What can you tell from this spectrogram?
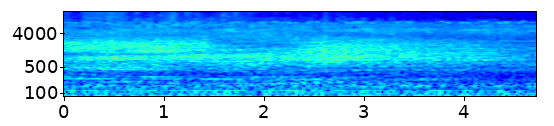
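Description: Road traffic: a vehicle driving past, its road noise swelling to a peak a couple of seconds in and then fading, over a low steady rumble.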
